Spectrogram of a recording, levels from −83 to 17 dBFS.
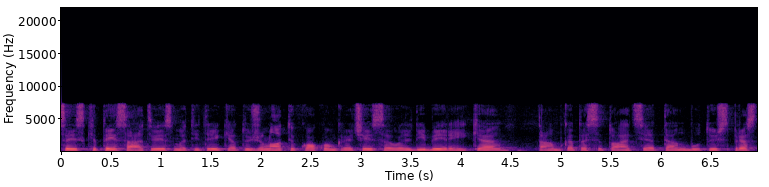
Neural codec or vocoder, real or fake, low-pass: none; real; 7.2 kHz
